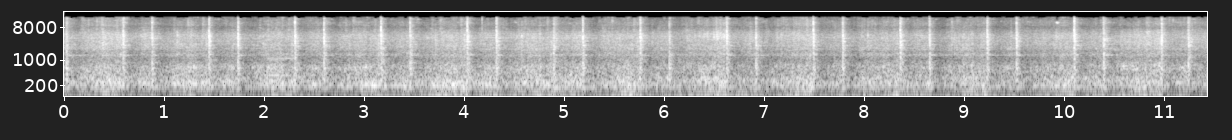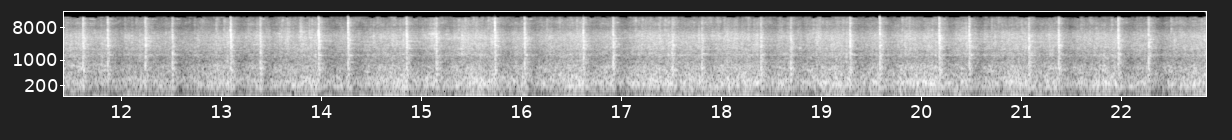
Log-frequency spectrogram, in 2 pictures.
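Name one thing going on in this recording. Train wheels click rhythmically over rail joints.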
